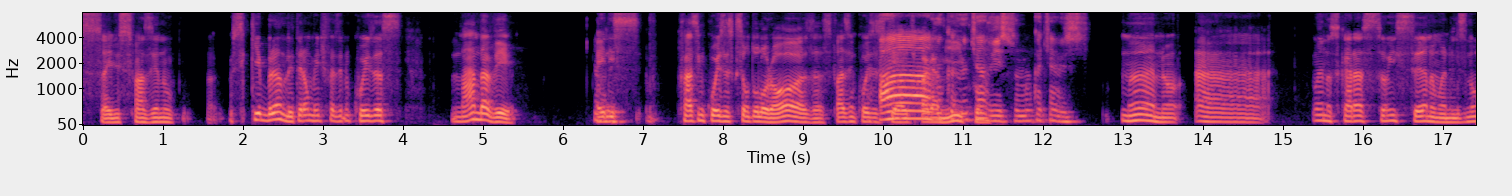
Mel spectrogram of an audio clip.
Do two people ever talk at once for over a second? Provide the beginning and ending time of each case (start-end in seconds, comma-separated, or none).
9.9-11.2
